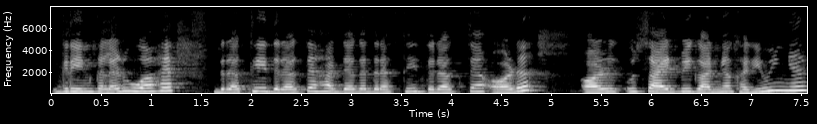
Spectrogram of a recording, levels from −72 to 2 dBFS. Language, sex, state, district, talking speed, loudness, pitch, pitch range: Hindi, female, Delhi, New Delhi, 180 wpm, -17 LUFS, 260 Hz, 245-295 Hz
